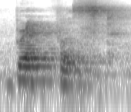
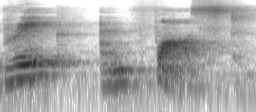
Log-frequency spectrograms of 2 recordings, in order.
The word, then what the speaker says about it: breakfast: break the fast but you pronounce it as breakfast break and first don't say break and fast breakfast never skip your breakfast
